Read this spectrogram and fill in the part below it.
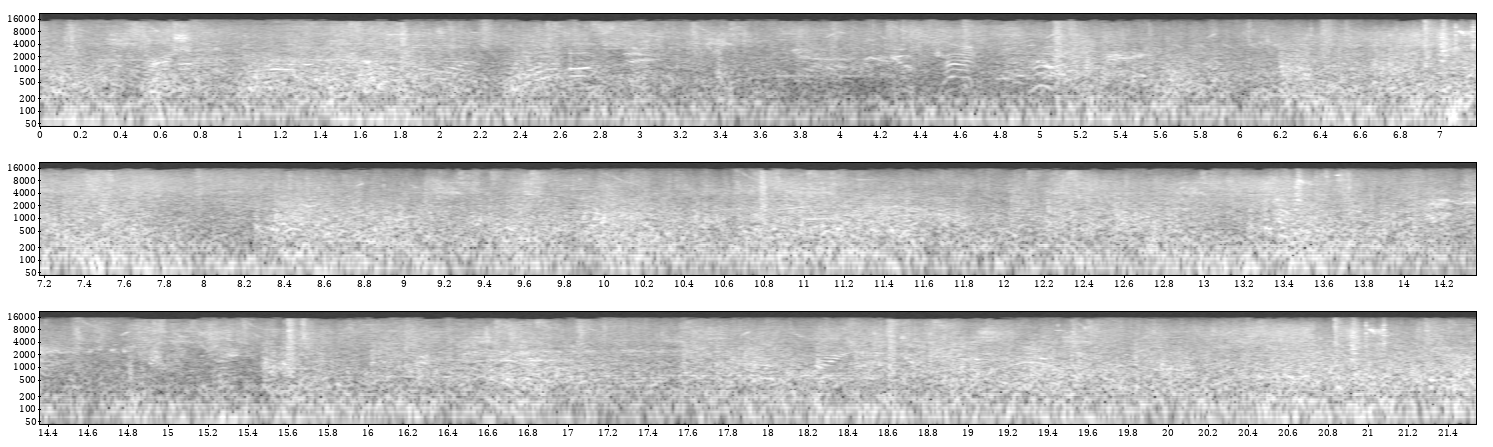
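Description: Spells crackle and blast with fiery bursts in a battle.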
